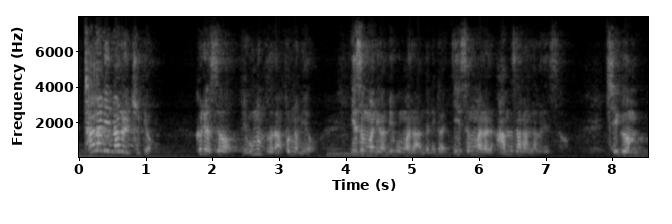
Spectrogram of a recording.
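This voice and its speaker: A male pastor giving a fiery political sermon to a crowd, swinging from shouted outbursts to hushed asides. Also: very high voice.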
